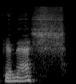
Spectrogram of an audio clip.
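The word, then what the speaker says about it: ganache: uh pretty much two chocolate biscuits with uh ganesh that's how it's pronounced uh in between covered in chocolate it's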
